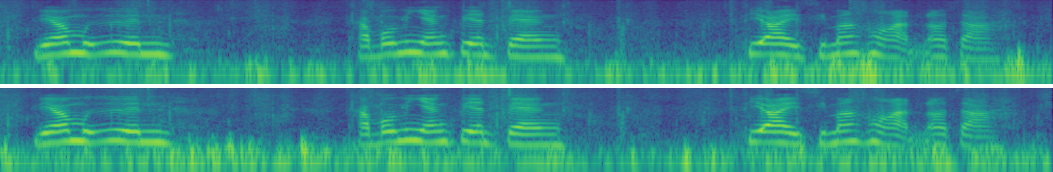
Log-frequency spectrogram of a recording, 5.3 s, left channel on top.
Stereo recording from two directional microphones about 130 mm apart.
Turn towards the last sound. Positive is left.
turn(degrees=-30)  # may be behind; listen again after turning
